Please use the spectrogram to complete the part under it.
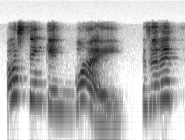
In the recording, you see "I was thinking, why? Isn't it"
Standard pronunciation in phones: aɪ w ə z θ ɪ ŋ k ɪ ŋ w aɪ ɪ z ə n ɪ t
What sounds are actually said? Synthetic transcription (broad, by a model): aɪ w ə z θ ɪ ŋ k ɪ ŋ w aɪ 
